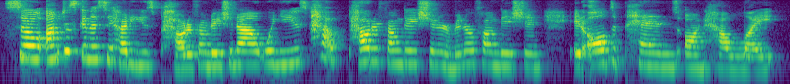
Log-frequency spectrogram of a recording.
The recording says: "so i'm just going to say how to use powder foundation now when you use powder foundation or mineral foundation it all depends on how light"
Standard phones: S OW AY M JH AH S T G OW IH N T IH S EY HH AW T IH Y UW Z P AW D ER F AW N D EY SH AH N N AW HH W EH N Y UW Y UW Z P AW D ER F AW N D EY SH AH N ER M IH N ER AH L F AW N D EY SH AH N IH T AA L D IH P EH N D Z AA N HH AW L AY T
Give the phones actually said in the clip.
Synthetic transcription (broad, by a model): S OW AY M JH AH S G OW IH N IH S EY HH AW T IH Y UW Z P AW D ER F AW N D EY SH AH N N AW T W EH N Y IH Y UW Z P AW D ER F AW N D EY SH AH N ER M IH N ER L F AW N D EY SH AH N IH T AA L D IH P EH N D Z N HH AW L AY T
